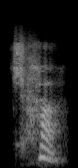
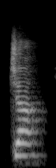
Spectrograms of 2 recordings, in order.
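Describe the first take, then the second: First: The first sound has a strong puff of air. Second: The first sound has no puff of air. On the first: "You should feel the air from your mouth hitting your hand on the, the second one" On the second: "no air"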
